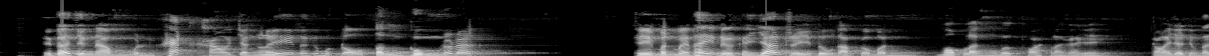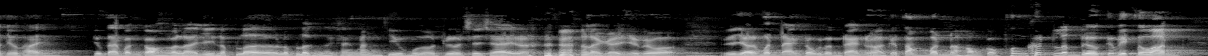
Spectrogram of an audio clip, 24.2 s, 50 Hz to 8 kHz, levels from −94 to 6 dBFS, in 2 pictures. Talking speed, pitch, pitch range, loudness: 225 wpm, 145 Hz, 125-185 Hz, -19 LUFS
